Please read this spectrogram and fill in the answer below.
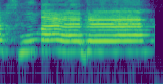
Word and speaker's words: أفواجا: আফ ওয়া, আফ ওয়া জা, আফ ওয়া জা। ورأيت الناس يدخلون في دين الله أفواجا.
